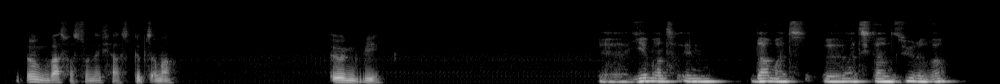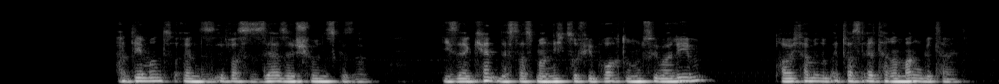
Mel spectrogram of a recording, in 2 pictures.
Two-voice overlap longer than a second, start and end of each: none

